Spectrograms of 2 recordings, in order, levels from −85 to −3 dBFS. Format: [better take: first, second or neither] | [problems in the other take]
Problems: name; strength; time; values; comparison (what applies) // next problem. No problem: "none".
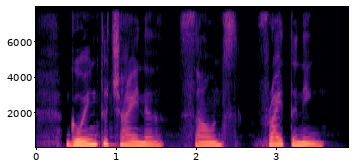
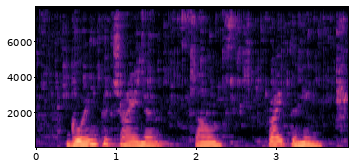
first | noise reduction (classical method WPE with log-MMSE)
